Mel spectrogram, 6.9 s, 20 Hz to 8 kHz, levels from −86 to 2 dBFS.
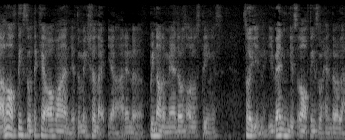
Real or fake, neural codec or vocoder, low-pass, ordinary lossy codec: real; none; 7.2 kHz; none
